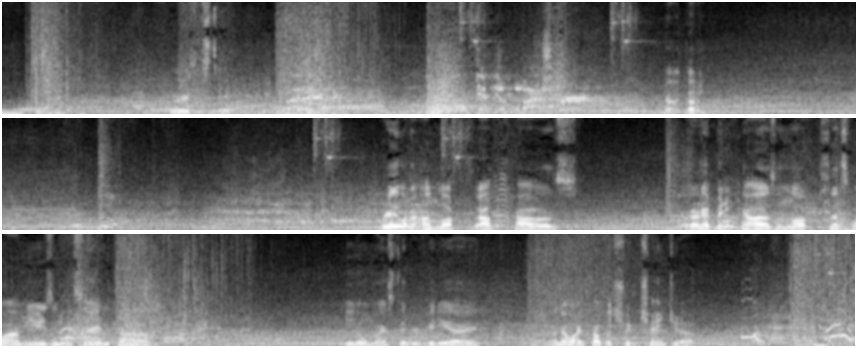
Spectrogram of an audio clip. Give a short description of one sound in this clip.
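A video game car engine revs and roars as it speeds along.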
